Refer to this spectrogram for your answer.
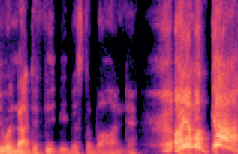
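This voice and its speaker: A man speaks at a moderate pace in a raspy, put-on character voice. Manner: raging, emotional.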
